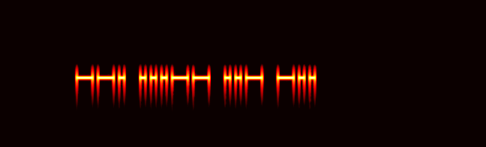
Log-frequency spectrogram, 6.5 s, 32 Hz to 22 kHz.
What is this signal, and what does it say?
Morse code, heard as a keyed tone, about 17 wpm, 700 Hz. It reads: G3UD
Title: DXCC-100 Call Signs - 4 Characters - 17wpm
